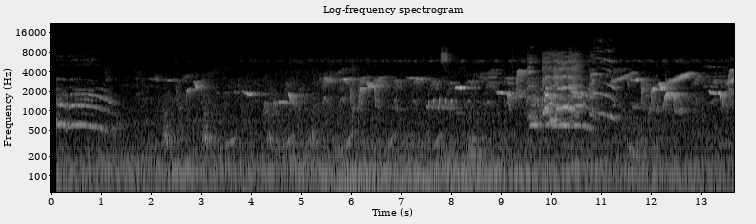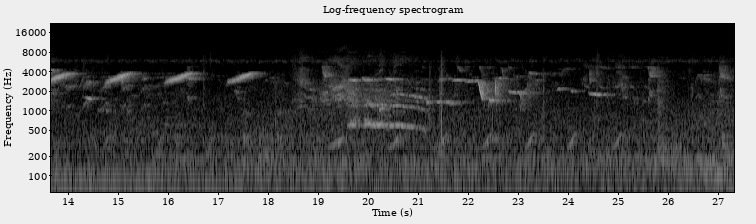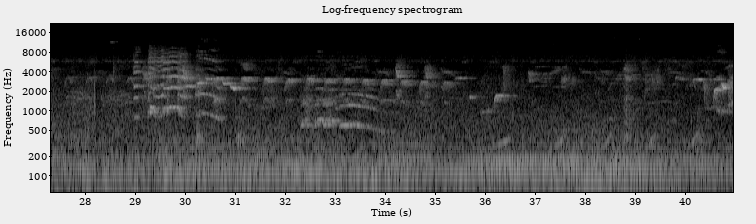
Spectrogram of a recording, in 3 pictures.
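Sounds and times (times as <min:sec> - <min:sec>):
birds chirping and calling: 0:00.1 - 0:40.9
rooster crowing: 0:09.5 - 0:11.4, 0:29.0 - 0:31.3, 0:32.3 - 0:34.4.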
